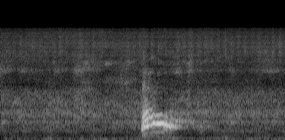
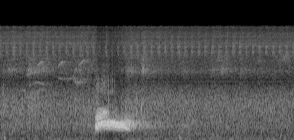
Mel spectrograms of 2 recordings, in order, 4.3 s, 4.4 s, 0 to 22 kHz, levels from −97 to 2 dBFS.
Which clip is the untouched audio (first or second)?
second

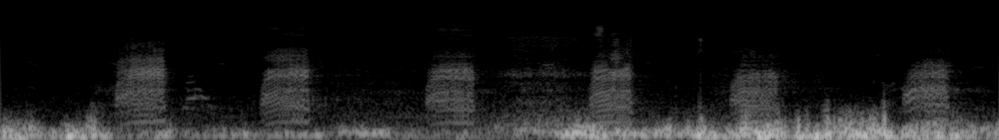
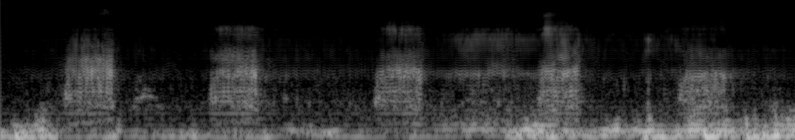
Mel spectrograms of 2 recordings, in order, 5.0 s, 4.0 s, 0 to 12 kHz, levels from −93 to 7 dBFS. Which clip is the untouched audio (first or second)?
first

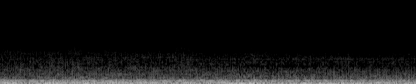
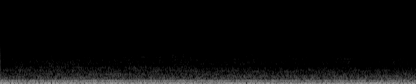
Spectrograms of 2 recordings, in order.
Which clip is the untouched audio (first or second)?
second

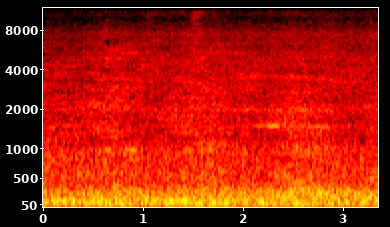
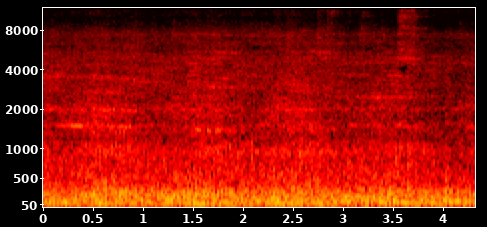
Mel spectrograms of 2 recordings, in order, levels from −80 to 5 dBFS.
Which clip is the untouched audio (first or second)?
second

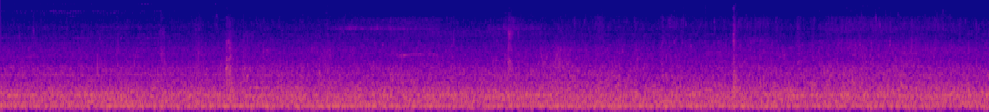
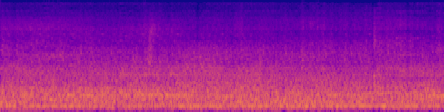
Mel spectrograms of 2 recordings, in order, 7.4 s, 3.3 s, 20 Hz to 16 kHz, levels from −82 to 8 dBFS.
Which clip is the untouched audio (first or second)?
first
